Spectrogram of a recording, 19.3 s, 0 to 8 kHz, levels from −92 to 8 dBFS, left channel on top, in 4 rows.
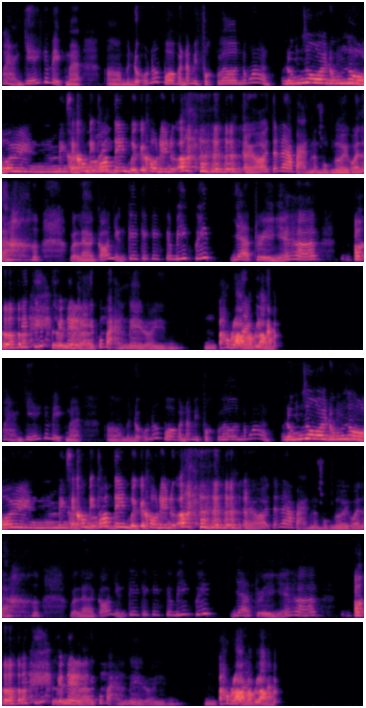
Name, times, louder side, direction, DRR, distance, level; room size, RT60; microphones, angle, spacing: voice 1, 0.0-3.6 4.5-4.9 5.7-6.4 8.0-16.9 17.2-17.3 17.7-18.1, left 6 dB, 60° left, 0.5 m, -37 dB
voice 2, 3.7-8.1 14.3-15.7 17.4-18.1, equal, 5° right, 0.6 m, -28 dB
5.6 x 2.7 x 2.3 m
head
